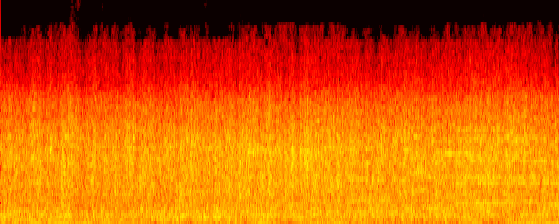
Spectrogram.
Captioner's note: train clacking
